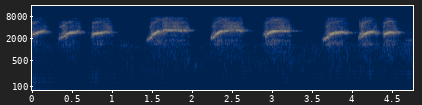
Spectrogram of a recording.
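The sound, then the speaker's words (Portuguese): A whistle blows nine clear, shrill blasts as an SOS distress signal in Morse code: three short toots, three longer ones, then three short again, loud with no talking. “Enfim, é, e tem alguns códigos também né, de, de SOS. A gente usa três curtos, três longos e três curtos, que seria assim, ó.”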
